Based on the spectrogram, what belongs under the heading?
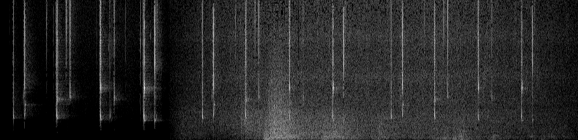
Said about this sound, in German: Nur ein kleines Licht schien durch die Dachschindeln von oben herab. Dort, wo auch der Regen zwischen den Dachschindeln hindurch tropfte.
